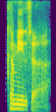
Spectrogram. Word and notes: commuter: British English

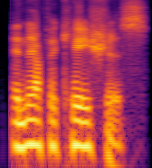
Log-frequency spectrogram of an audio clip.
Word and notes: inefficacious: American English

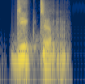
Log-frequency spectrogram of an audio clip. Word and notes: dictum: Indian

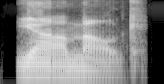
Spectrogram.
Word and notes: yarmulke: British English

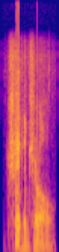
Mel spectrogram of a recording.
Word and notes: trihedral: American English

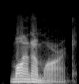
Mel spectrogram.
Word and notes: monomark: American English

